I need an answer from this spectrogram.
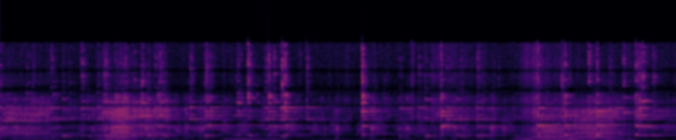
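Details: Flock of East Friesian dairy sheep at Karras Farm in North Carolina giving several quavering bleats, one near the start, another mid-way and a louder one toward the end, with music playing underneath throughout.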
